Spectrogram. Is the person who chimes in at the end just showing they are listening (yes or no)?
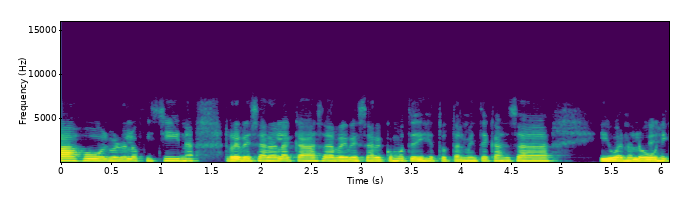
yes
